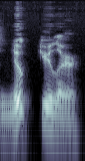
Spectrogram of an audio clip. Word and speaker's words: nuclear: a nuclear sub nucular it's pronounced nucular Wow whatever nucular later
